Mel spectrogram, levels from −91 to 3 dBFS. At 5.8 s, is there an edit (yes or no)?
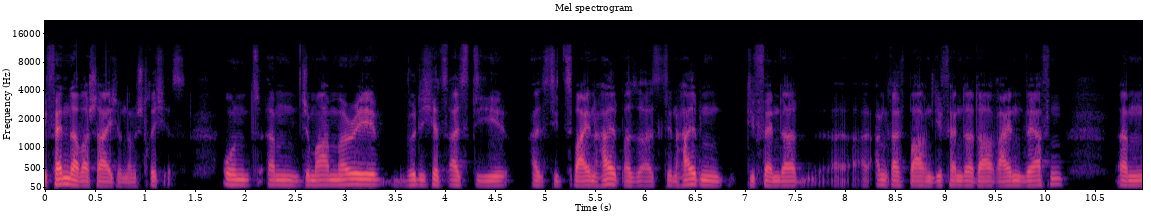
no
